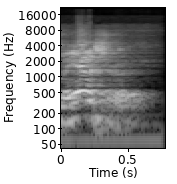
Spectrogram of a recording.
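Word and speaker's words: מעשר: It means 10th in Hebrew, and it's pronounced Mayashra.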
